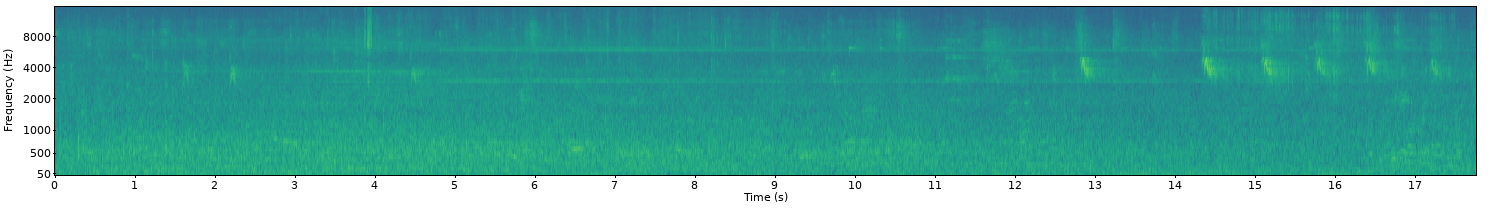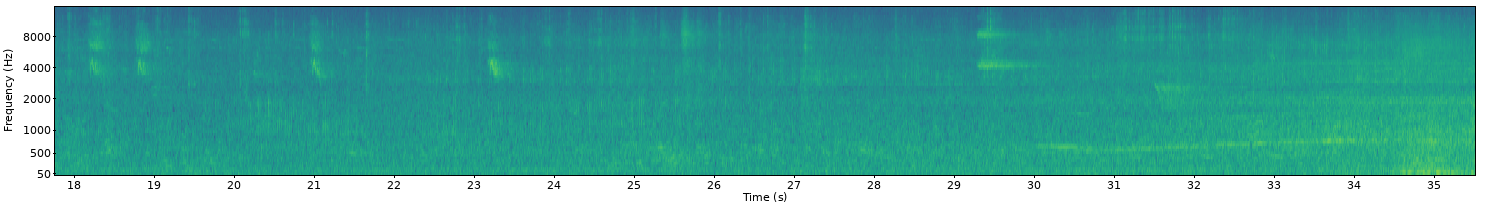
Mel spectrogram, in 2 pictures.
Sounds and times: scattered conversations 0.0 - 35.5
speeding bus 0.0 - 35.5
tram engines and wheels 0.0 - 35.5
aircraft flyover at low range 14.6 - 29.3
subtle birds 29.3 - 34.1
aircraft flyover at low range 29.9 - 35.5

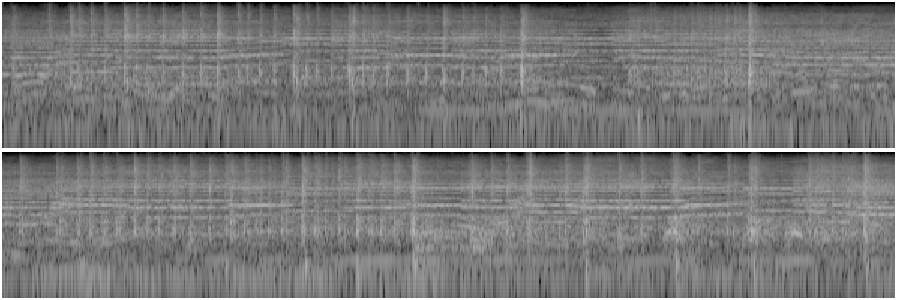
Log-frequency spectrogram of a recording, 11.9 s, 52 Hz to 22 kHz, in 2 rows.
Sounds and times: Pipes and Drums passing our shady spot 0.0 - 11.9

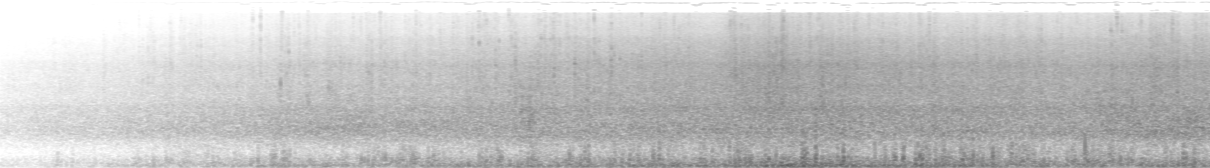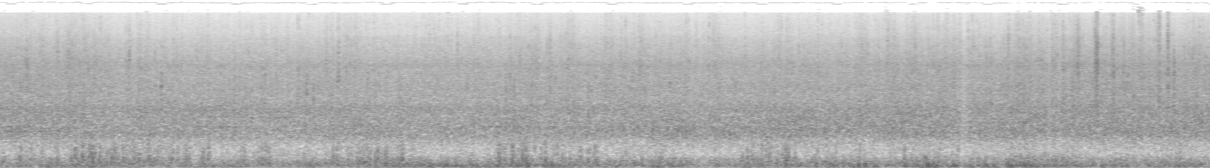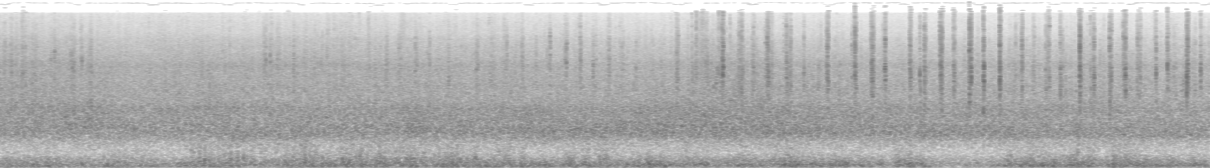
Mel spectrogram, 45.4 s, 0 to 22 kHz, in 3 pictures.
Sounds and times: Leaf in the Wind 24.8 - 45.3

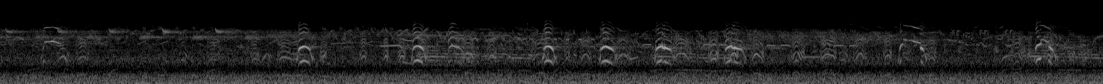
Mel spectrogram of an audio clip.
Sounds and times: curlew 2.5 - 11.0

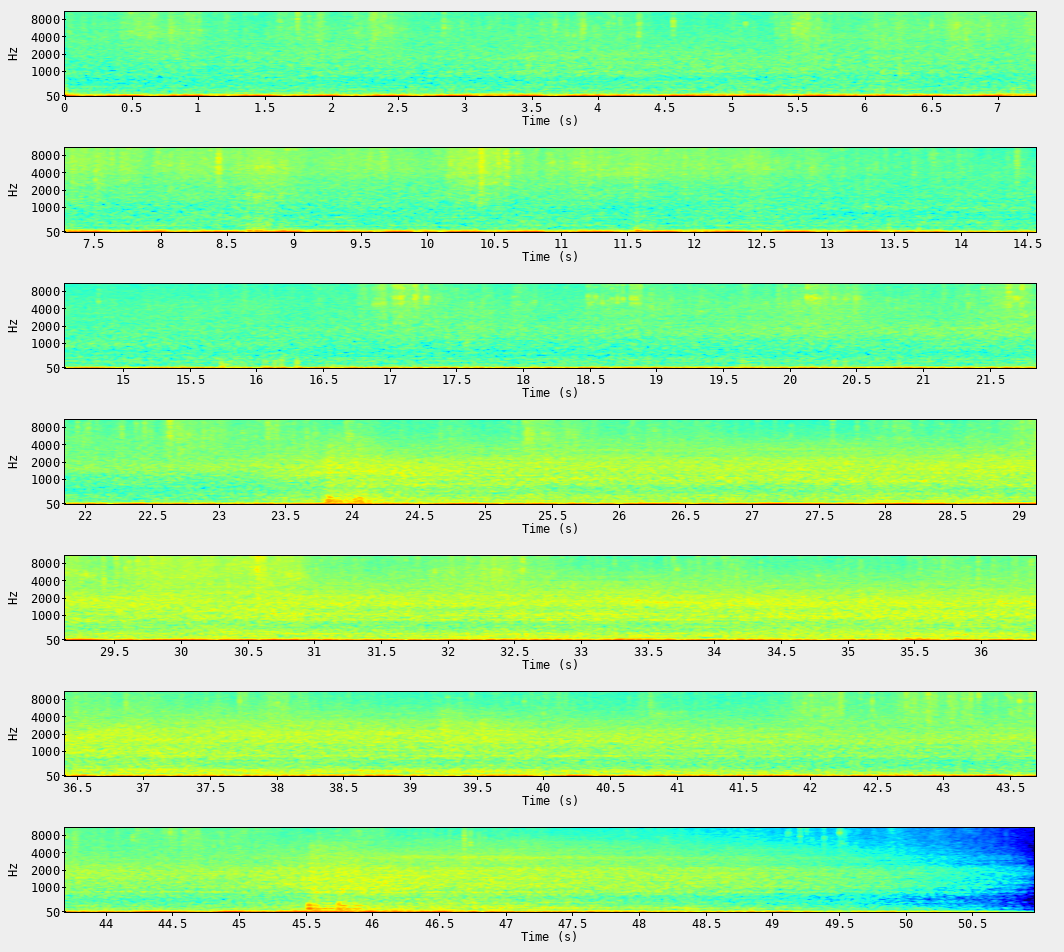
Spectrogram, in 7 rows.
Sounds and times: japanese paper, moved by wind 0.0 - 50.9
traffic 0.0 - 50.9
passersby 21.9 - 50.9

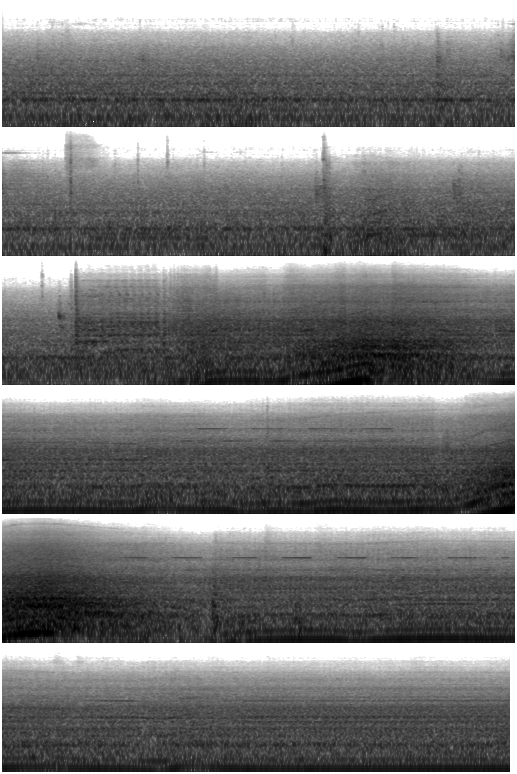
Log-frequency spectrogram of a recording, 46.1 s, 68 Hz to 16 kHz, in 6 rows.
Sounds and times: ferry docking and unloading 0.0 - 46.1

